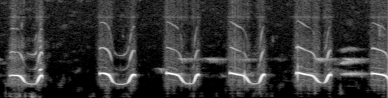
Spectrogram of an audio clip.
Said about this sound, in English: If you see a bird near the shore with a really long, downward-curved bill with a call that's been described as sounding like whistles of an adoring pursuer, you're probably looking at a kioea.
